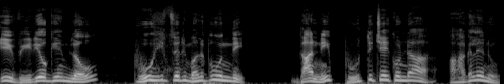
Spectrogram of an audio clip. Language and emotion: Telugu, surprised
